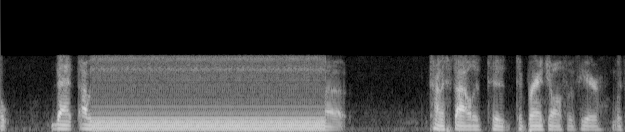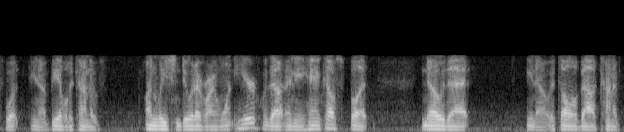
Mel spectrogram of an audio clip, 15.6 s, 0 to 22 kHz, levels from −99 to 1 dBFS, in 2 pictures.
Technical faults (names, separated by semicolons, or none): GSM full-rate codec; system hang loop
